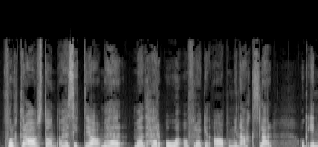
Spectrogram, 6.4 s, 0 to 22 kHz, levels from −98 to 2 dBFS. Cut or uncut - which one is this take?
uncut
